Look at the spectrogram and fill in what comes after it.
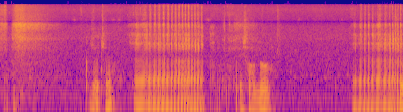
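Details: Hugo the bulldog, asleep on the sofa, produces buzzy fluttering snores of about one and a half seconds. A voice indoors keeps urging him in Italian to wake up between breaths.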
